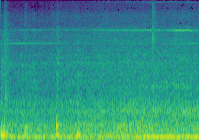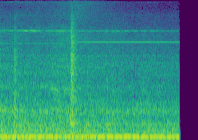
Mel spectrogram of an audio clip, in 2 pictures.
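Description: Passenger train running on the rails: a steady low rumble with scattered sharp clicks and a thin, steady high-pitched wheel squeal. The sound cuts off suddenly near the end.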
